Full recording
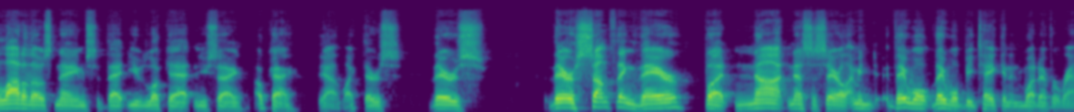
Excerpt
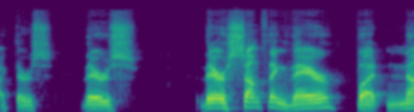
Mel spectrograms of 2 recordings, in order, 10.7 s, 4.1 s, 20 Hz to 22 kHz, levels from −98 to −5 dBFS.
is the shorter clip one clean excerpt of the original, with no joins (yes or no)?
yes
